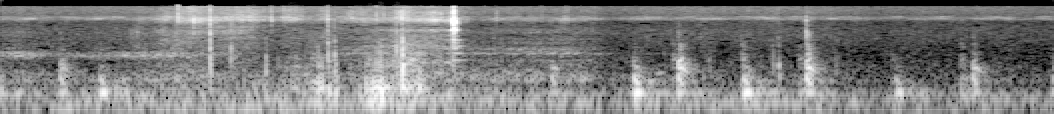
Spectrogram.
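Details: Chrysler Sebring front tie rod, disconnected and rocked in and out by hand: repeated dull clunks and clicks, roughly two a second; the inner tie rod joint is badly worn and loose.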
